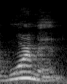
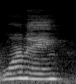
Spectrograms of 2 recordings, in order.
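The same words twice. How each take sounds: First: The final g sound is dropped. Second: The final g sound is pronounced. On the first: The speaker calls it right. "apostrophe, no G" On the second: The speaker calls it wrong. "not warming"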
